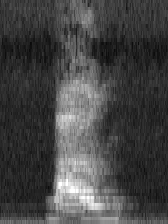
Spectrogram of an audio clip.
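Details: Pet cat following its owner around indoors, calling out: a single drawn-out harmonic meow lasting under a second, rising then easing down, in a quiet room with a faint low hum.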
